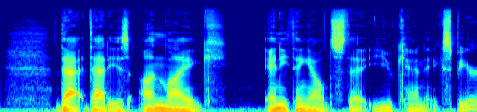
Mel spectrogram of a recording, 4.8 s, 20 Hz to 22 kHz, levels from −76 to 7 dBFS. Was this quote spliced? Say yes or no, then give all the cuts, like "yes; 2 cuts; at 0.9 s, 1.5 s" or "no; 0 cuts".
no; 0 cuts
